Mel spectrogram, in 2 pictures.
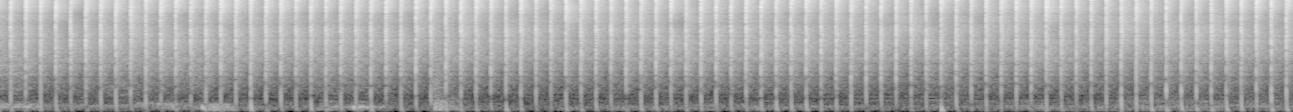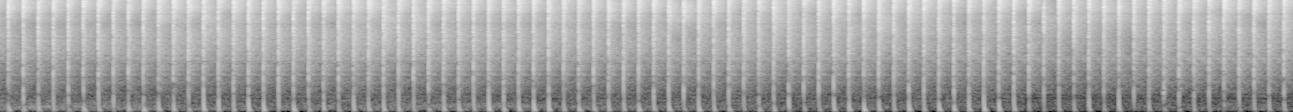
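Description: A laser device snaps with rapid, steady clicking pulses.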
